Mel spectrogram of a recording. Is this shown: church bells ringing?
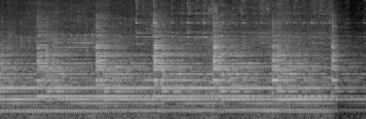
yes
